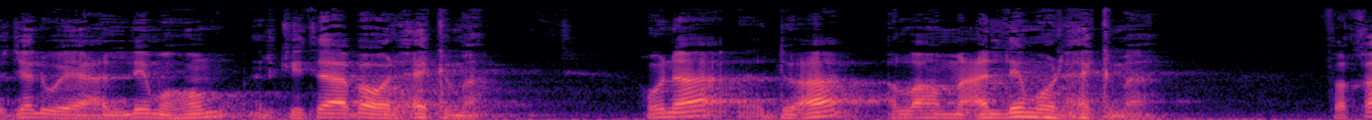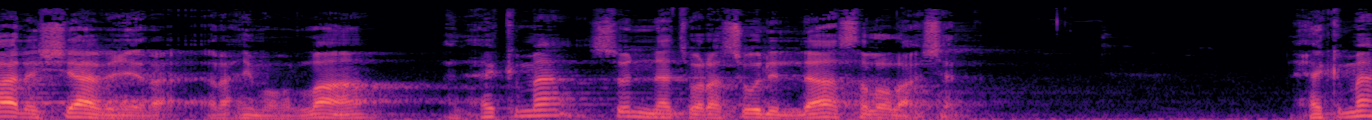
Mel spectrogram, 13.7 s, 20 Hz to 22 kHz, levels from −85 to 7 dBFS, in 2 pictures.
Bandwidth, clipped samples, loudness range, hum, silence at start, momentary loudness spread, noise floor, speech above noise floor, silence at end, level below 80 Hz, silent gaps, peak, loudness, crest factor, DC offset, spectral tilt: 16.5 kHz; under 0.1%; 3 LU; none; 0 s; 12 LU; -47 dBFS; 22 dB; 0 s; -46 dBFS; none; -8 dBFS; -26 LUFS; 18 dB; under 0.1%; -5 dB/octave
